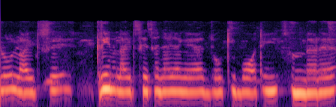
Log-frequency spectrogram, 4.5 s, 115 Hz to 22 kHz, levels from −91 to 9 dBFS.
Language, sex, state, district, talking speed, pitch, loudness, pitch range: Hindi, female, Bihar, Katihar, 200 wpm, 250 Hz, -18 LUFS, 240-265 Hz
